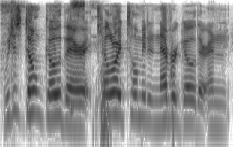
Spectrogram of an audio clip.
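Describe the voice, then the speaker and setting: A man voicing a haunted, defensive young woman in a tabletop game, halting and self-justifying. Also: high voice, a bit bright, smooth, highs cut off. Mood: guarded. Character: haunted, defensive young woman who enthralled her best friend.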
